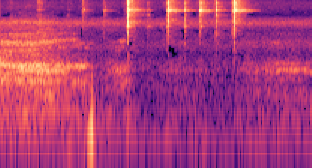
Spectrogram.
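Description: A quick run of about eight light, sharp clicks over less than a second, from a Sturmey Archer AW hub's steel planetary cage, with a pawl still fitted, being turned over in the hand.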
